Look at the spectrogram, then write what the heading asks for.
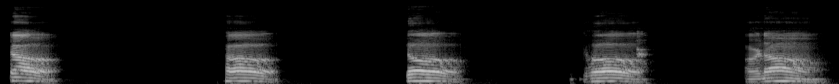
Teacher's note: कुत्र जिह्वा स्पर्शम करोति तत्रैव अस्ति मूर्धा। इत्युक्ते मूर्धायाः स्थानं यत्र जिह्वा स्पर्शं करोति घण्टीवत् यथा अत्र भवति यत्र स्पर्शः भवति टन् भवति खलु टन् न यथा दृष्टवन्तः घण्टी भवति अत्र ट ठ ड ध ण।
